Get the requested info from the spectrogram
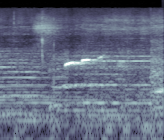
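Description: A short rising whistle in two quick notes about a second in, over steady background music.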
